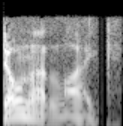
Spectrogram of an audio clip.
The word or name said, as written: doughnutlike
